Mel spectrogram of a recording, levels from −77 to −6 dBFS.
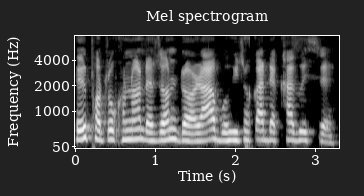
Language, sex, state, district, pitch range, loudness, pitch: Assamese, female, Assam, Sonitpur, 220-245 Hz, -17 LUFS, 230 Hz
